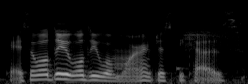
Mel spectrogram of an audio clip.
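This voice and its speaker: A woman hosting a live game stream in casual, excitable chat, thinking aloud as she goes. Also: medium pitch, a little fast, vocal fry, soft background music. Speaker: livestream host, gamer.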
